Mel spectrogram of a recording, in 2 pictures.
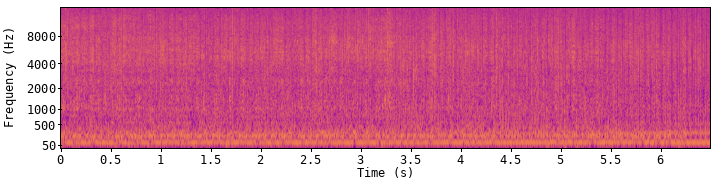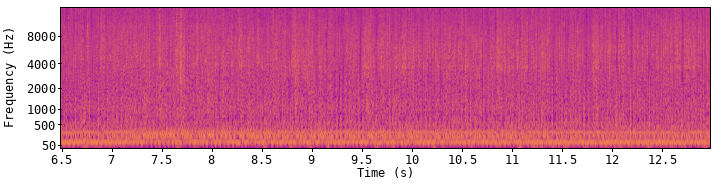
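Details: Harley-Davidson Evo Softail V-twin, warm, no choke, carb loose with choke plate off, mixture screw being backed out from seated: low, lumpy, loping idle that never settles; intake air leak, later traced to loose intake bolts and cracked vacuum cap.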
